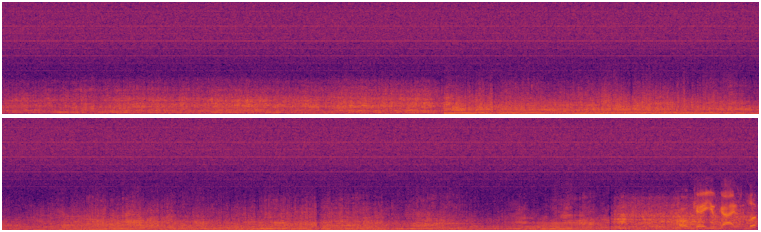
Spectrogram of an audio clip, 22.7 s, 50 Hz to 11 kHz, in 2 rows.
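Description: NASCAR stock cars of the 1971 World 600 Winston Cup race roar around the track in a steady, dense engine drone that stays loud throughout, with a commentator talking over it.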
